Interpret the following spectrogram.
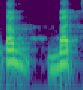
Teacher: Tabbat ba memiliki sifat syiddah, pasti tertahan suaranya.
